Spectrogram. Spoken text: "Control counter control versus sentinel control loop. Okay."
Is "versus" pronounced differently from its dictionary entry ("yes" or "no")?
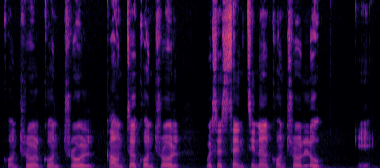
yes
